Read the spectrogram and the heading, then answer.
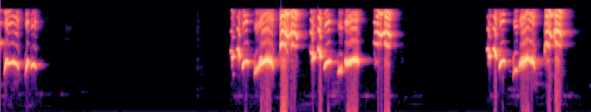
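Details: Caged Bali orange-headed thrush giving a loud, tight song meant to coax other birds into singing; brief bursts of chirps and buzzy whistles in groups of three to five notes, spaced by quiet gaps.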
